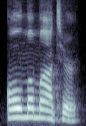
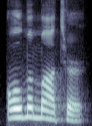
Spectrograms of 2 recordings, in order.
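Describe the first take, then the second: First: It is said with an American accent. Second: The same.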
